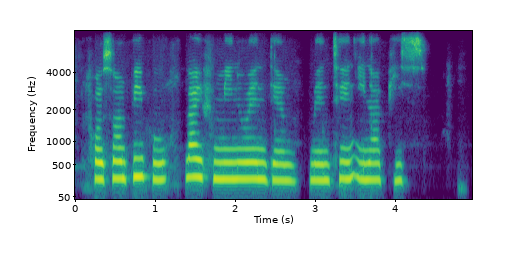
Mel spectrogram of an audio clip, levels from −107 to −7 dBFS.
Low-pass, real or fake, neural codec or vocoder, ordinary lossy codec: 7.2 kHz; real; none; Opus, 24 kbps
